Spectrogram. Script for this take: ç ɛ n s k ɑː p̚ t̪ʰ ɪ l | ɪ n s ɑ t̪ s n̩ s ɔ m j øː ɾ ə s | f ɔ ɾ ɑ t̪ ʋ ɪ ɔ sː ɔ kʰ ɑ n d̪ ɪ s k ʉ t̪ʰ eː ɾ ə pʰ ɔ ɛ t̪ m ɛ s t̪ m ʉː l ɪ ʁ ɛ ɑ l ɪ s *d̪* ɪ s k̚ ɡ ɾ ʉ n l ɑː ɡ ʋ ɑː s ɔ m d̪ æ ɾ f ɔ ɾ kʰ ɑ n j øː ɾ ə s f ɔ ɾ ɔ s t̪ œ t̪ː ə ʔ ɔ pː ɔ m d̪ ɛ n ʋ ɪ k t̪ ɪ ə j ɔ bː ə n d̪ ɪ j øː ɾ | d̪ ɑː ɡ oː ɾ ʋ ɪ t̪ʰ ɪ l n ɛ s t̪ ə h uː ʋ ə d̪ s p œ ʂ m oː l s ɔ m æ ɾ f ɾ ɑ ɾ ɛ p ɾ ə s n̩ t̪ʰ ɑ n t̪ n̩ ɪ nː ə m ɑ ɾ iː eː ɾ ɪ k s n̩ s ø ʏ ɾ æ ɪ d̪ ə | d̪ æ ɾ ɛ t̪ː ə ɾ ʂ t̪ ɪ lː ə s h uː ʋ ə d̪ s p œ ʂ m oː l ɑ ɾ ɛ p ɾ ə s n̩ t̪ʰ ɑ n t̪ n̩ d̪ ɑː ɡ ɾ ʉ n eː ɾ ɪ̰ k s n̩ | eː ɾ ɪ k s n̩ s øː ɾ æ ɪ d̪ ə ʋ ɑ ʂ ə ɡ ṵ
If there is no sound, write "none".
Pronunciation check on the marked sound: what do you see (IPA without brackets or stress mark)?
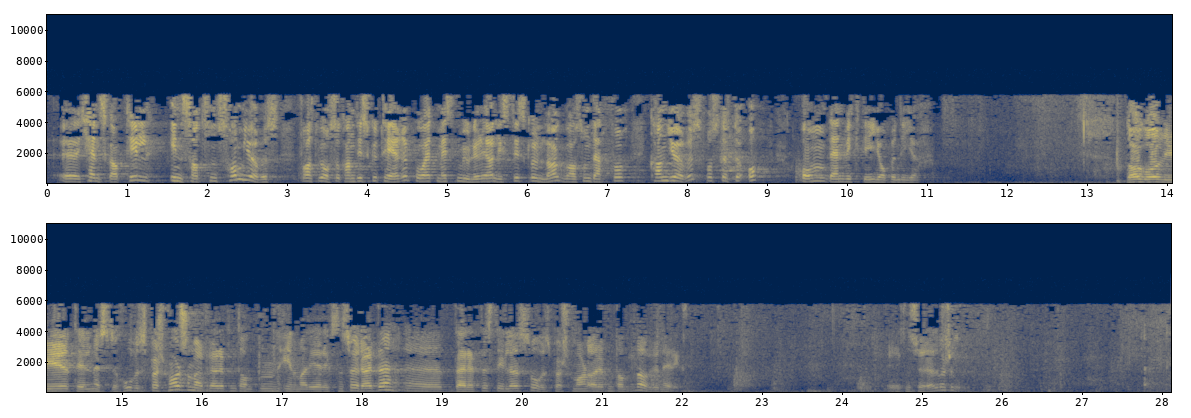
t̪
